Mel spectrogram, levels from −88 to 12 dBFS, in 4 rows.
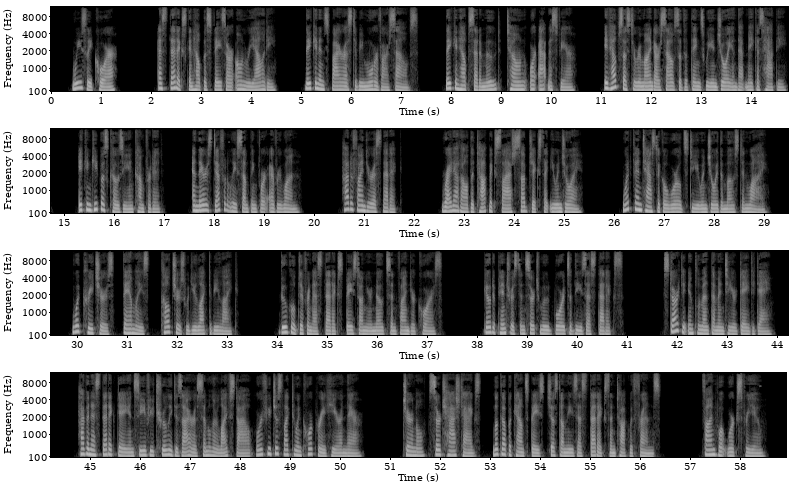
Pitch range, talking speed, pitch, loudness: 125-160 Hz, 170 wpm, 140 Hz, -25 LUFS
